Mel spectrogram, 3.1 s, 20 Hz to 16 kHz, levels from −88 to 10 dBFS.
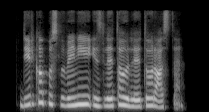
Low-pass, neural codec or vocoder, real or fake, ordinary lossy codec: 10.8 kHz; codec, 24 kHz, 1.2 kbps, DualCodec; fake; MP3, 64 kbps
